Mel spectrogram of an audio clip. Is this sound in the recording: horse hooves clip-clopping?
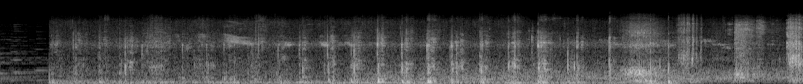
yes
